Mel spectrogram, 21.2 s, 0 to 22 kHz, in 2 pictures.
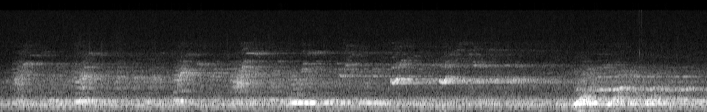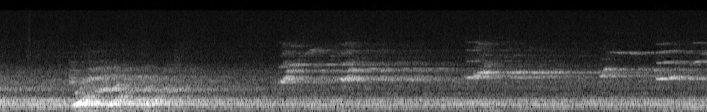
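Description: Humpback whale song from 1970 recordings: long, moaning low tones and rising upper wails, with a few louder swells, sustained and reverberant across the whole stretch, no voices.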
